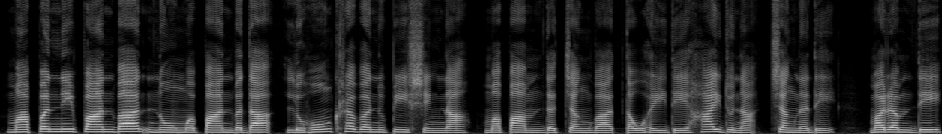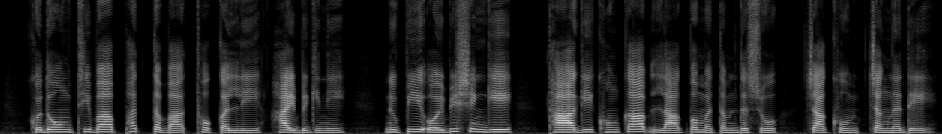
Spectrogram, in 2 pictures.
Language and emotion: Manipuri, neutral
